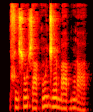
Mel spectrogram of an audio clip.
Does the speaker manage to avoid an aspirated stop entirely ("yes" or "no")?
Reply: yes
